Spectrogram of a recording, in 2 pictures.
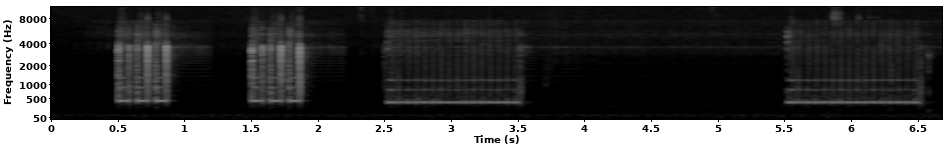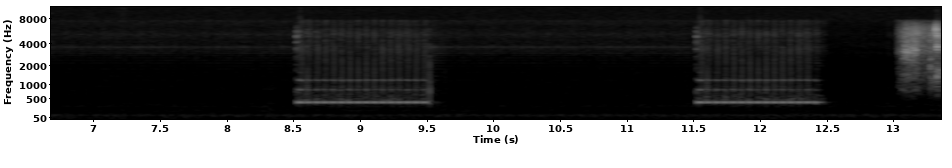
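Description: Two quick electronic dialing beeps as a phone call is placed during a radio recording, then four evenly spaced ringback tones, each about a second long with pauses between, heard over a low steady hum and no voices.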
